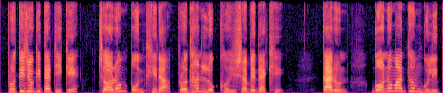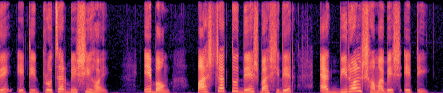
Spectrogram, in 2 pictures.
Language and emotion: Bengali, neutral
